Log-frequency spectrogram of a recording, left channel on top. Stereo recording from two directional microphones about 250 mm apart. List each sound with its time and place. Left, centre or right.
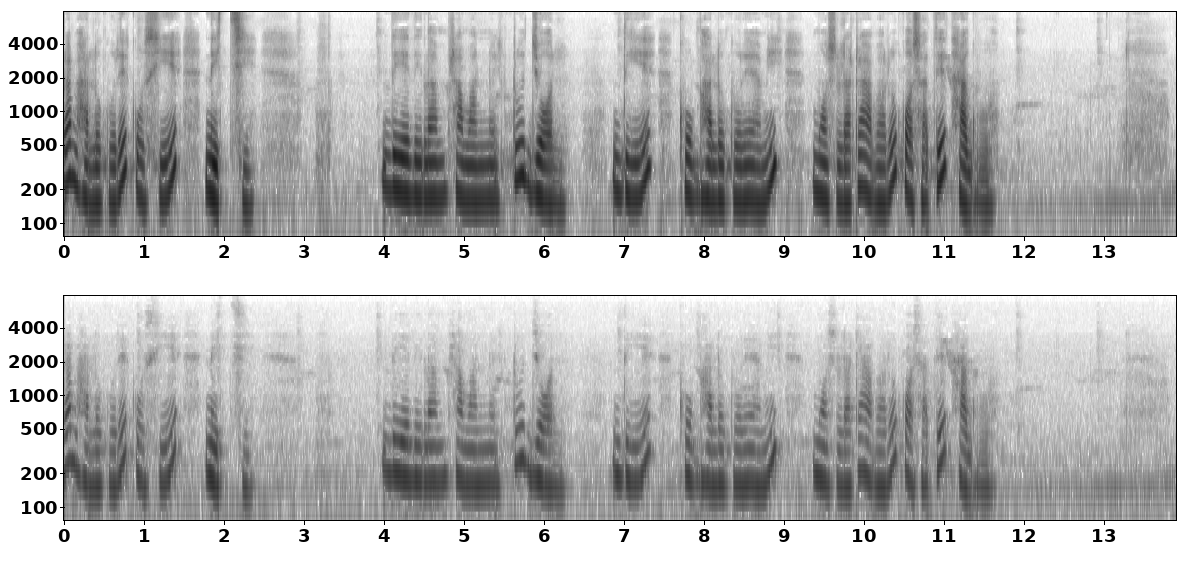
0.0 s speech: left
4.1 s speech: left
